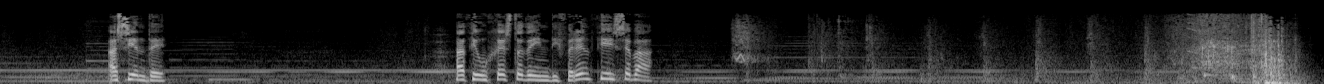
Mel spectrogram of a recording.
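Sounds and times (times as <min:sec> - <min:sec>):
speech: 0:01.1 - 0:01.8, 0:04.6 - 0:06.6
door sliding and swinging shut with a muffled thud: 0:12.2 - 0:13.2.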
